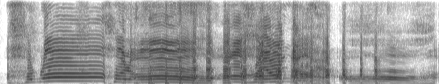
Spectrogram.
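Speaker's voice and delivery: long, high, loud drawn-out cries; impulsive outburst. Retold or imitated. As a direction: let it all out, stretching each cry. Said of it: "Get it out before we get out of the van".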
